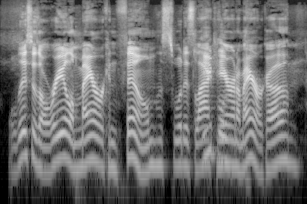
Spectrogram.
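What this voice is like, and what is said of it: Weak put-on North Carolinian accent. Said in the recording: “Did not do my best North Carolinian accent.”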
